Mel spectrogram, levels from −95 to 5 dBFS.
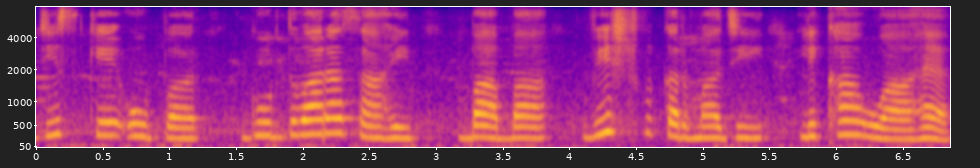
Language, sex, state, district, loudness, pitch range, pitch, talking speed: Hindi, female, Punjab, Fazilka, -17 LUFS, 225-285 Hz, 250 Hz, 85 wpm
